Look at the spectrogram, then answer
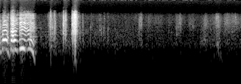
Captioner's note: speaking foreign language; gun clicking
